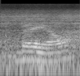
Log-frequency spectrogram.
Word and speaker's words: Belle: M-O-L-L-I-E, the initial B, and Sesso is the last name, S-E-S-S-O. – And what does the B stand for? – Bell, Molly Bell. – All right, you want to spell that too? – B-E-L-L-E.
